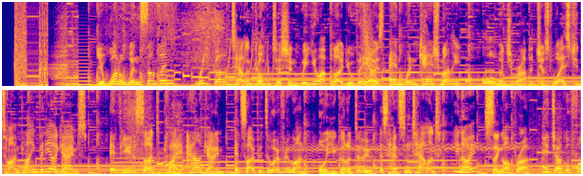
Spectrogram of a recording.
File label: CORPORATE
